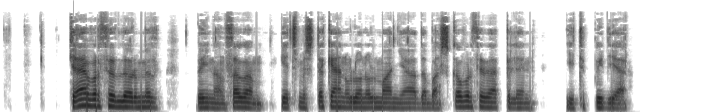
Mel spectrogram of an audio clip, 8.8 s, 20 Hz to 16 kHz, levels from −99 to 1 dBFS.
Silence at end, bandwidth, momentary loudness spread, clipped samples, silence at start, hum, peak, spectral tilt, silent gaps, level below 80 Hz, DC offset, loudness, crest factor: 1 s; 11.5 kHz; 13 LU; under 0.1%; 0.85 s; none; 0 dBFS; -3.5 dB/octave; 2.25-2.31 s, 2.37-2.44 s, 6.27-6.33 s, 6.83-7.07 s, 7.37-7.43 s; -54 dBFS; under 0.1%; -18 LUFS; 20 dB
